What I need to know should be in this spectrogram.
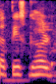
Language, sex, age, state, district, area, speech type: Telugu, female, 18-30, Andhra Pradesh, Kakinada, urban, spontaneous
